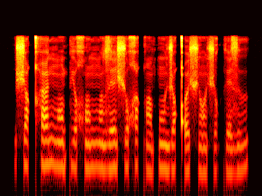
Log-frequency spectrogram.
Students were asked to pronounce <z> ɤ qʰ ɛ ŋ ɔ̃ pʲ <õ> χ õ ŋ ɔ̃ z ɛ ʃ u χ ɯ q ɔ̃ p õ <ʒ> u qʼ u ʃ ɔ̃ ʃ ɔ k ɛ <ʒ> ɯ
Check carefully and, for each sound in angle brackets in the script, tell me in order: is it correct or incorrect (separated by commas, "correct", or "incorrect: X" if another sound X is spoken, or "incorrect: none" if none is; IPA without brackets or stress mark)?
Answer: incorrect: ʃ, incorrect: o, correct, incorrect: z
